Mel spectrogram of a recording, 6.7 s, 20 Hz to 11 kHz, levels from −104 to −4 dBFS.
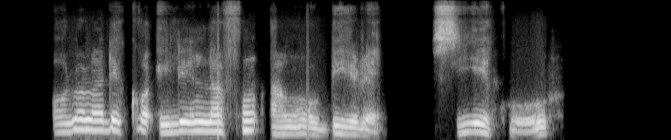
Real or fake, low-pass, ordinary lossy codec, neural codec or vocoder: real; 9.9 kHz; Opus, 16 kbps; none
